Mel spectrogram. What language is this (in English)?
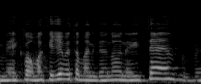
Hebrew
